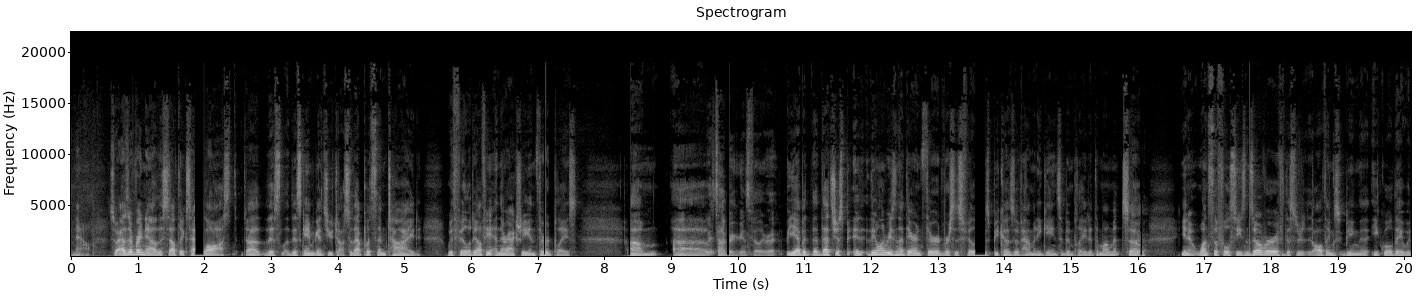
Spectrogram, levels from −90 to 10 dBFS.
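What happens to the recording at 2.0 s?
Right around there you hit an underrun with held sample: from 1.86 to 2.0 s, about 137 ms, the output buffer ran dry and the converter just sat on its last value. The speech drops into a flat, frozen level with barely a click going in. When data comes back at 2.0 s, roughly 150 ms of live audio has gone missing from the speech.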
